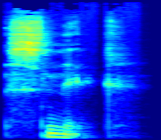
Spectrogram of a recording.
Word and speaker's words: SNCC: SNCC, pronounced SNCC.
